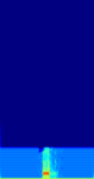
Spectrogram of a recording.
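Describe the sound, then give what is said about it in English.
A single short electronic beep, a steady mid-pitched tone lasting under a tenth of a second, sounds out clearly against silence: the courtesy tone of an amateur radio transmission on the Yankee. “It does have a courtesy tone in the Yankee, so there's no need to say over it.”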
